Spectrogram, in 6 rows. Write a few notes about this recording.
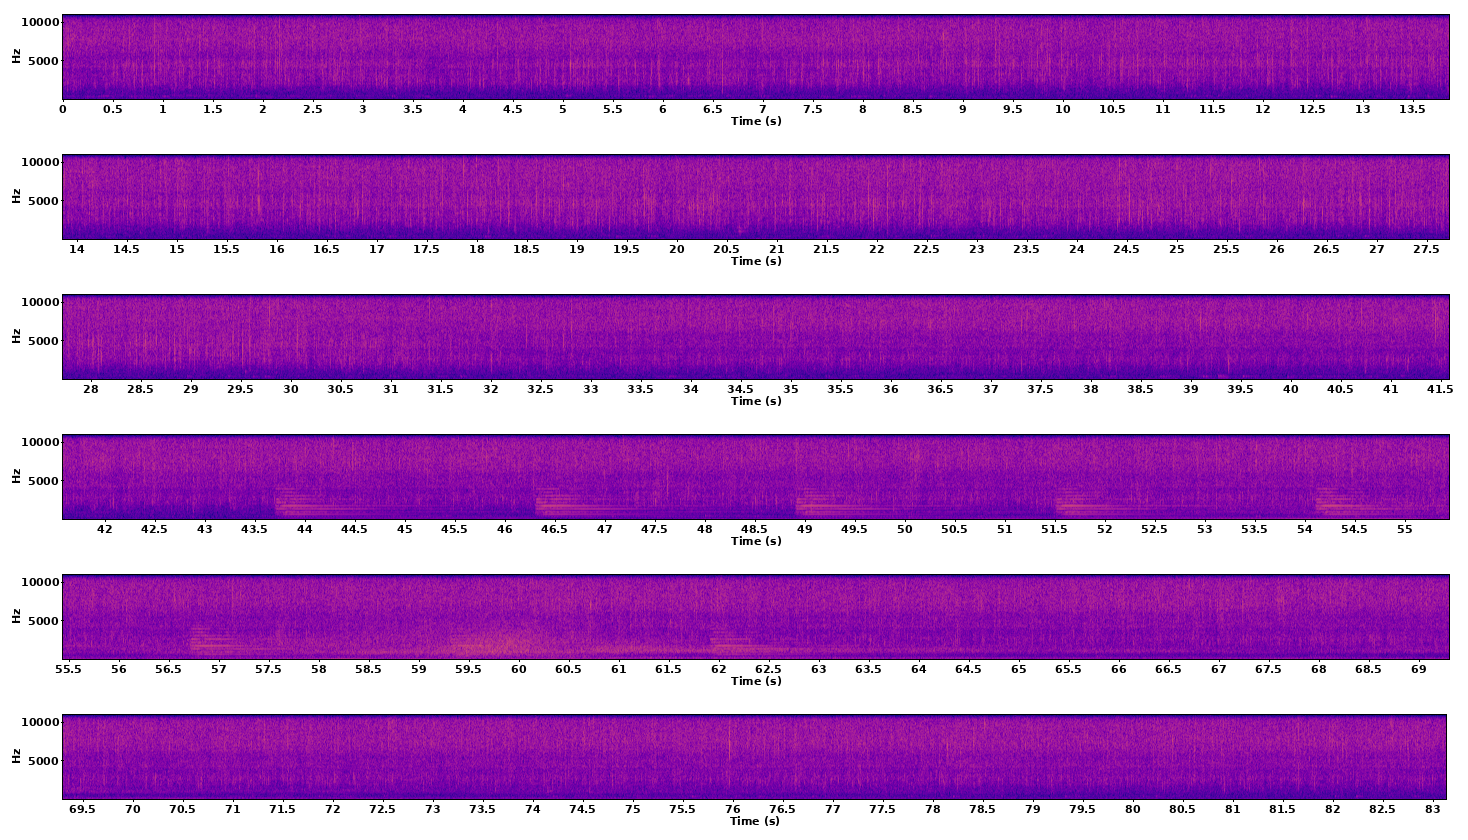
Manheim, village center, on a a bench near a fountain, church bells at 8pm. Manheim will dissappear from 2020 on because of the expanding opencast mining north, Tagebau Hambach. (Sony PCM D50, DPA4060)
